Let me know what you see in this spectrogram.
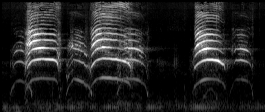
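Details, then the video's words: Kitten meowing: four high, clear, slightly arched meows, two long and two short, over a soft, steady low purr. "Gerçek Kedi Sesi Yavru Kedi Sesi"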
